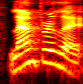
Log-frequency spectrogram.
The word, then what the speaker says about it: Lemper: to ask you that L lamper okay I was like it looks French but it it is German my family checked it's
